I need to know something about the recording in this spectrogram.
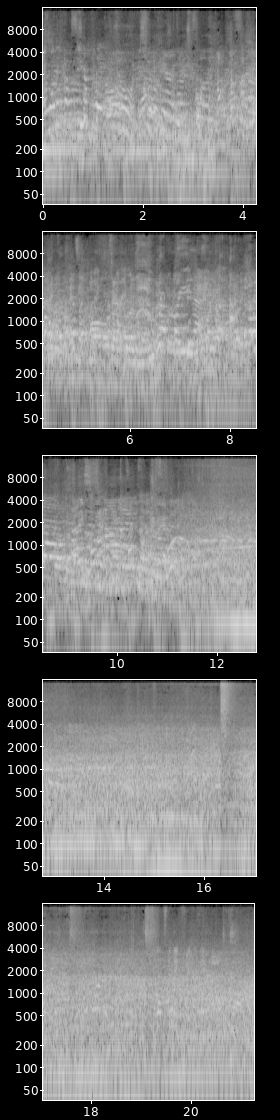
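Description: Many people talking at once at a crowded party. About halfway through, the voices thin out and a low steady rumble of city street traffic takes over, with one sharp click a few seconds later.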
